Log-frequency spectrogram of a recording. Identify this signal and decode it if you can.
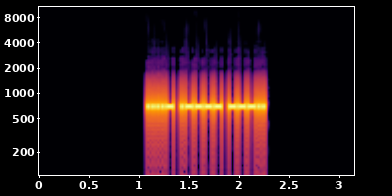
Morse code, heard as a keyed tone, about 50 wpm, 700 Hz. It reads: 418
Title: Numbers - 3-Digit 50wpm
